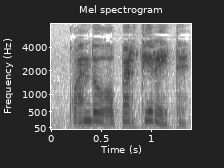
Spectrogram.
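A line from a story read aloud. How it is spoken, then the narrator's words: Trembling question. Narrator (Italian): chiese con voce tremante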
